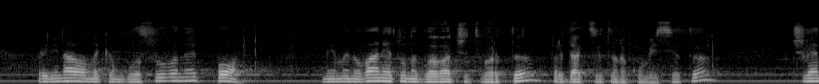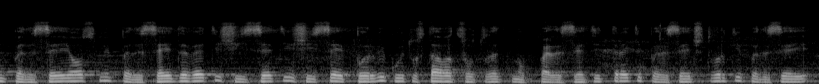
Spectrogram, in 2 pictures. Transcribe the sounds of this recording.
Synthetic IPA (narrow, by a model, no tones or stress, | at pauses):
pɾɛminavɐmɛkəmɡlˠɐsuvɐnɛpo | nɛimɛnovaniɛt̪onɐɡlˠɐvat͡ʃɛt̪vɤɾt̪əfɾɛd̪ak̚t̪sijət̪ənɐkomisiət̪ə | t͡ʃlɛnpɛd̪ɛsɛiɔsmipɛd̪ɛsɛid̪ɛvɛt̪iʃɛjsɛt̪iːʃɛjsɛipɤɾvikoit̪ʊst̪avət̪soːt̪vɛt̪nopɛd̪ɛsɛt̪it̪ɾɛt̪ipɛd̪ɛsɛit͡ʃɛ̥t̪vɤɾt̪ipɛd̪ɛsɛi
